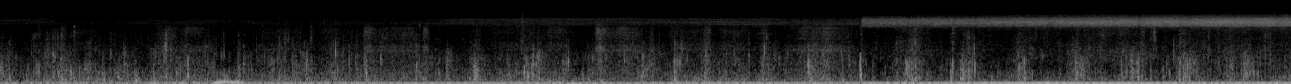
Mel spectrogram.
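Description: Boots crunch steadily on a dirt track.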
